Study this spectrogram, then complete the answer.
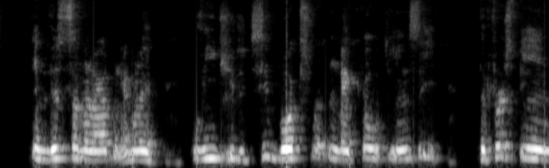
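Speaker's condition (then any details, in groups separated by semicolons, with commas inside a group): Cerebral palsy; from birth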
